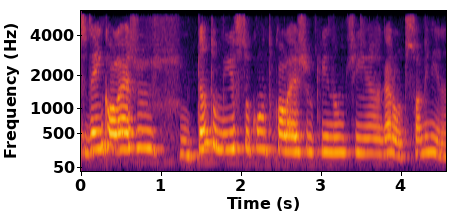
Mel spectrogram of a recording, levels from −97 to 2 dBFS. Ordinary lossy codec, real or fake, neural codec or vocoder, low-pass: none; real; none; 5.4 kHz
